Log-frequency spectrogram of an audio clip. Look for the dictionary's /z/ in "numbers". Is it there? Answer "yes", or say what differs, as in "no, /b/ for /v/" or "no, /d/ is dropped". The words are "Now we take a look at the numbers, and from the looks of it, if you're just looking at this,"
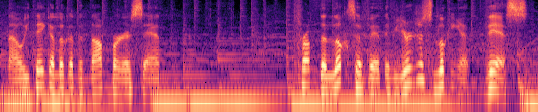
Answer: no, /s/ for /z/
